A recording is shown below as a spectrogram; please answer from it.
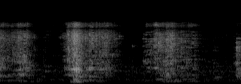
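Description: Packaging rustling in two short bursts as it is handled.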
